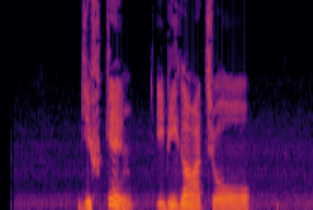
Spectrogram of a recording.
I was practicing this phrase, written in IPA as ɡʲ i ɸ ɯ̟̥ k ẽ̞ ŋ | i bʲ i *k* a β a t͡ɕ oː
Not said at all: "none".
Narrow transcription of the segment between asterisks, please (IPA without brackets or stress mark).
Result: ɡ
